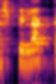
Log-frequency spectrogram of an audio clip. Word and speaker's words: Spilak: Yeah, my name is Simona Spilak. That's the correct pronunciation, but it's hard really to say it.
